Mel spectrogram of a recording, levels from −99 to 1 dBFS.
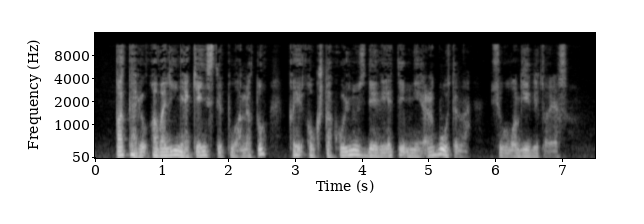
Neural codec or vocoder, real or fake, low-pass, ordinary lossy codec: codec, 44.1 kHz, 3.4 kbps, Pupu-Codec; fake; 14.4 kHz; MP3, 48 kbps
